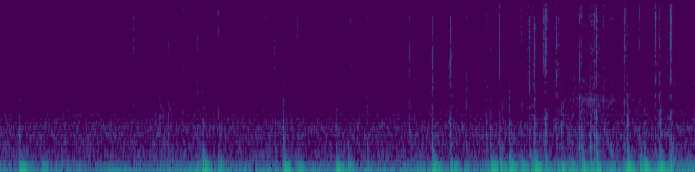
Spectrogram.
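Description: Steady, rapid typing on a computer keyboard while entering text into MS Word, an unbroken run of close, crisp key clicks with occasional heavier strokes. No one talks.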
